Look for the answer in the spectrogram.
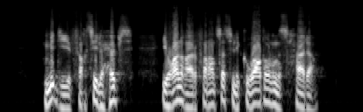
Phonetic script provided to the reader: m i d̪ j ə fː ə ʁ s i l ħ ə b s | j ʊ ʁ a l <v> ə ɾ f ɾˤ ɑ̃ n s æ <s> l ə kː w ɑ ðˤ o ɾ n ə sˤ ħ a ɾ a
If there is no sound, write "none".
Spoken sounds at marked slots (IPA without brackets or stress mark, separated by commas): ʁ, s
